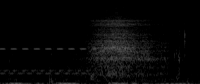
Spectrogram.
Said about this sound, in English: That's your landline going off.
